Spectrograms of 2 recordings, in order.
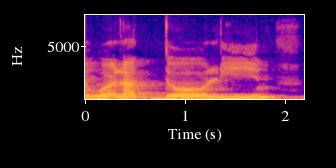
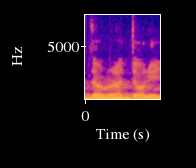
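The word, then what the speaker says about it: ولا الضالين: Jadi jangan sampai kita membacanya waladdallin, kemudian lamnya nggak ditekan, waladdallin, nggak ada tekanannya, kan harus ditekan huruf waladdallin ini, waladdallin.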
